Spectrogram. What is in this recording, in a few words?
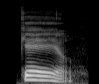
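"Gaidheal", Scottish Gaelic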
